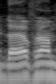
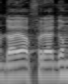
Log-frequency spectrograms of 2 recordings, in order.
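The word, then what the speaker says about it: diaphragm: इसको डायाफ्रैगम नहीं पढ़ना, ये जी साइलेंट है इसमें।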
